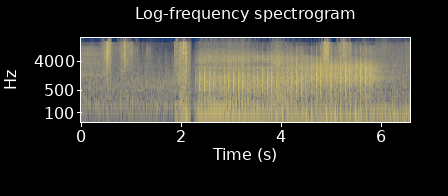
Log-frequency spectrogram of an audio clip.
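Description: Rapid automatic gunfire rattles in a mobile battle royale game, a few scattered shots first, then a long sustained burst of evenly spaced loud cracks.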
